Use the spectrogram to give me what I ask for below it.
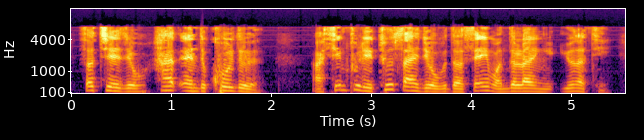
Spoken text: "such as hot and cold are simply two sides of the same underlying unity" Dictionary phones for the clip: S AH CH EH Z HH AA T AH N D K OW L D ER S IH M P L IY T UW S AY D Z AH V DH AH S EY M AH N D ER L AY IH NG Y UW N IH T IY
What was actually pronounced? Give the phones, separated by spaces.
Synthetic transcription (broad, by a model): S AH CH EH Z HH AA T AH N D K OW L D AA S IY M P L IY T UW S AY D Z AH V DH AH S EY M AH N D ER L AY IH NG Y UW N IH T IY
